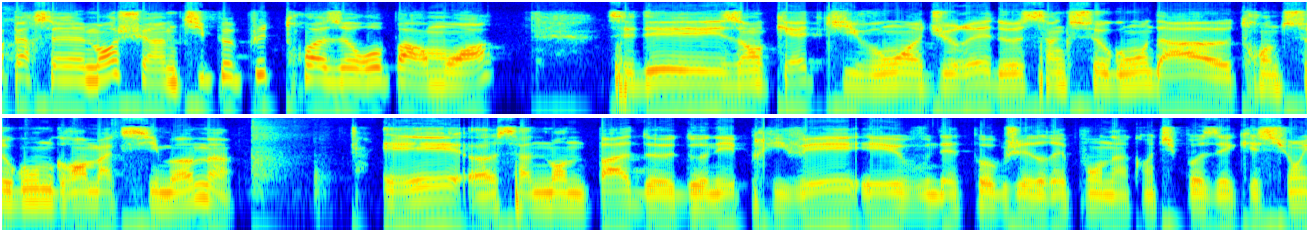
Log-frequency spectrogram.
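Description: A man's voice: mid-range voice, fairly bright tone, dry recording. A man co-hosting a casual tech podcast, explaining a tip with hesitant fillers. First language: French. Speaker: podcast co-host.

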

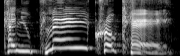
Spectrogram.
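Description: A man voicing a tyrannical queen who screams her orders in a shrill, furious voice. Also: wildly swooping pitch, a little slow, exaggerated voice. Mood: shouting orders.

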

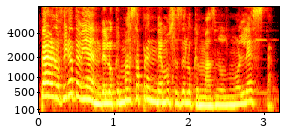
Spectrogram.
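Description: A woman coaching her audience on a live stream, with a rather high voice and faint music playing behind her. She talks emphatically and preaches, firing off rhetorical questions at the listener. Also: big pitch swings, fast talker. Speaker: life coach.

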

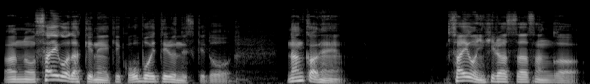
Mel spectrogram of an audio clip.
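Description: A man's voice: medium pitch, sing-song, no echo, studio quality. A young man with a Kansai accent hosting a podcast, chatting casually and laughing often. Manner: chatty, quick to laugh, jokey. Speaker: podcast host. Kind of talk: casual chat.

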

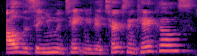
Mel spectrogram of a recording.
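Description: A woman's voice: fairly high pitch, racing, darkish tone. A woman co-hosting a podcast in casual chat, giving her opinion emphatically. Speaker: podcast co-host.

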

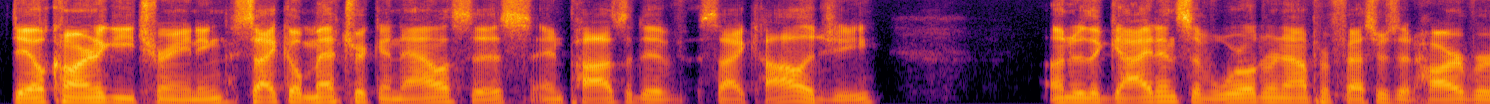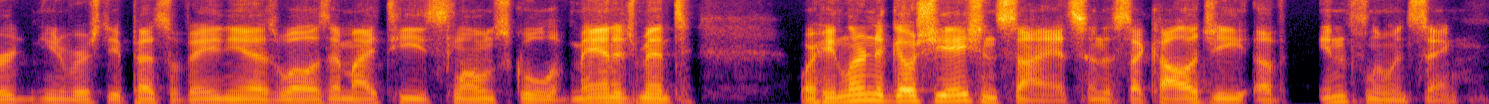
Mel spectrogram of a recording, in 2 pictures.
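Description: A man's voice: fairly low pitch, brisk, no room sound, clean studio sound. Man with a radio announcer voice. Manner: upbeat, polished introductions. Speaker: podcast host. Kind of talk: podcast interview.

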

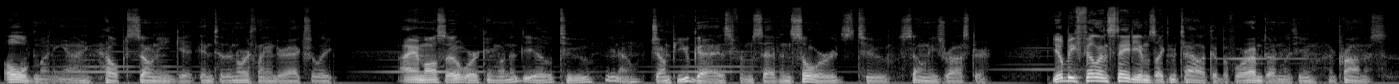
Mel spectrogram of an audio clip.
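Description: A man's voice: sits low, lively intonation, moderate pace, a little mellow, soft background music. A man voicing a boastful male driver who brags about money and connections, stumbling over fillers. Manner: bragging, fumbling with fillers.

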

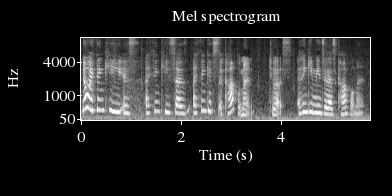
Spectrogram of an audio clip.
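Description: Woman cohost rambling thru a movie recap, kinda high, gravelly fry, giggly, lots of ums. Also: a little fast. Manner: giggly, rambling, many fillers and restarts. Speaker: podcast co-host. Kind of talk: casual chat recapping a movie.

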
